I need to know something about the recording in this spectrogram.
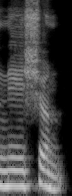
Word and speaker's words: nation: टी के बाद जब भी IO आए तो टी को आपने शे पढ़ना है। जैसे कुछ और एग्जाम्पल है, NATION, इसको पढ़ते हैं नेशन, और नेशन होता है राष्ट्र।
